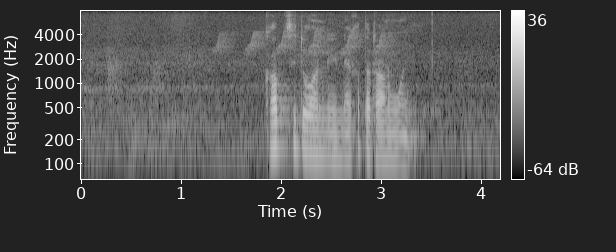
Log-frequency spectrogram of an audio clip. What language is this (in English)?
Sinhala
